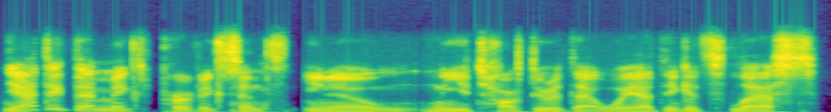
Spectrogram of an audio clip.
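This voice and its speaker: A man with a lowish voice talks reflectively on a podcast, thinking aloud and leaning on "you know". The sound is dry and close, a little dull and lo-fi. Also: sing-song, no room sound. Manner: reflective, measured, with many "you know" fillers. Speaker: podcast host. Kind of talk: casual panel chat.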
